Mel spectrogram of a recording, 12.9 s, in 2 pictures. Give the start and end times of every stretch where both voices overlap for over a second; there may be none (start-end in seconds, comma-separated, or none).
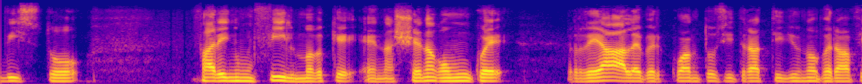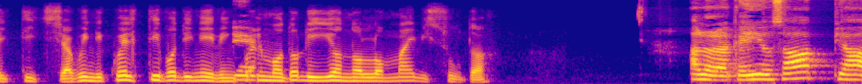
none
